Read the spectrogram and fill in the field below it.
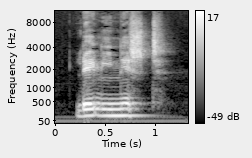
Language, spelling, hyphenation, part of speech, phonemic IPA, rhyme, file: Dutch, leninist, le‧ni‧nist, noun, /ˌleː.niˈnɪst/, -ɪst, Nl-leninist.ogg
- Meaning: Leninist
